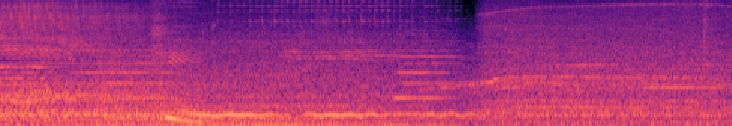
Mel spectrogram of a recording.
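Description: Cartoon soundtrack: music giving way to a warbling, wavering sound effect with a short falling glide over a low rumble, as a dream vision dissolves in a ripple. About four seconds in it drops to a quieter steady hum.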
